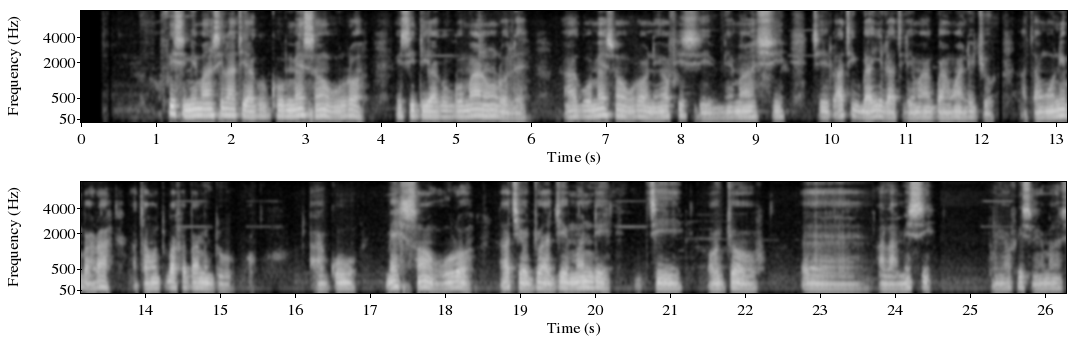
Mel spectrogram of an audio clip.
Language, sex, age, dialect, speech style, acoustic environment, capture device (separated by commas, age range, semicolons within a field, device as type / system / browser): Yoruba, male, 25-34, Nigeria - Nigerian Standard, happy; excited; focused, nature, mobile / Linux / Chrome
